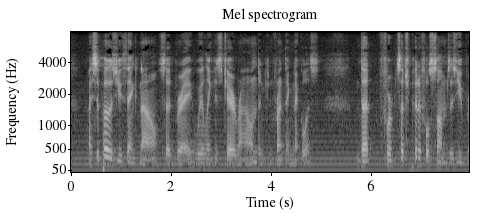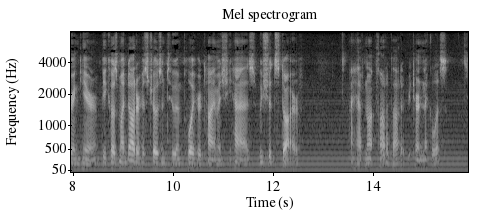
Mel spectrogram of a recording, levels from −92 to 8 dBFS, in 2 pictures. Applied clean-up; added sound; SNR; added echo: none; none; none; none.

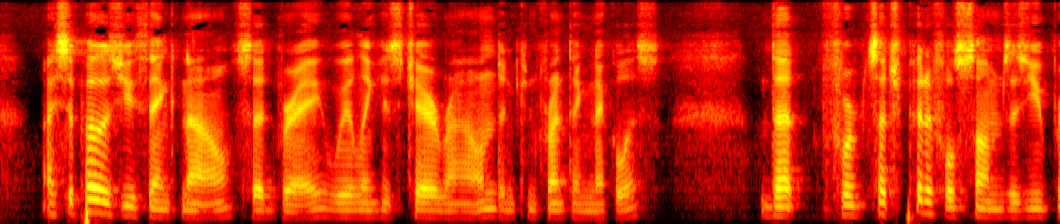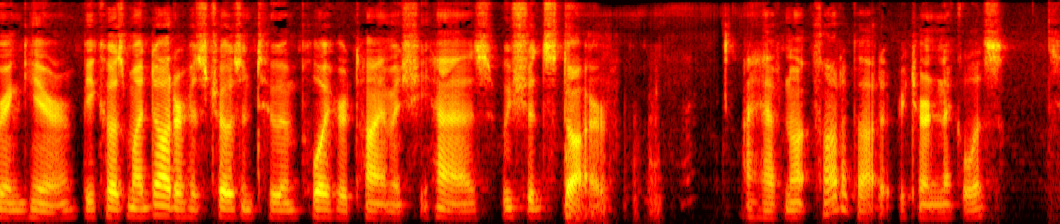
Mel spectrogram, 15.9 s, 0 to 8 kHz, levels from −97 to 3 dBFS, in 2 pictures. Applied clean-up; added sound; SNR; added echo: neural mask model Resemble Enhance denoiser.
